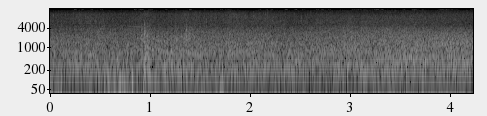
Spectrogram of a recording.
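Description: Steady, even wash of wind and gentle surf along a sandy shoreline.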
